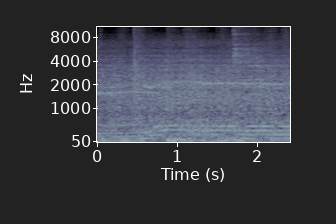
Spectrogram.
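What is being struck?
Nothing is struck.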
